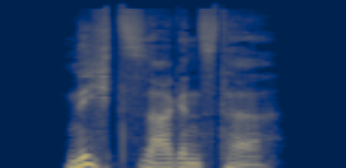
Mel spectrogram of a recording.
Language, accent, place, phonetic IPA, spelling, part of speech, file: German, Germany, Berlin, [ˈnɪçt͡sˌzaːɡn̩t͡stɐ], nichtssagendster, adjective, De-nichtssagendster.ogg
- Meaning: inflection of nichtssagend: 1. strong/mixed nominative masculine singular superlative degree 2. strong genitive/dative feminine singular superlative degree 3. strong genitive plural superlative degree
